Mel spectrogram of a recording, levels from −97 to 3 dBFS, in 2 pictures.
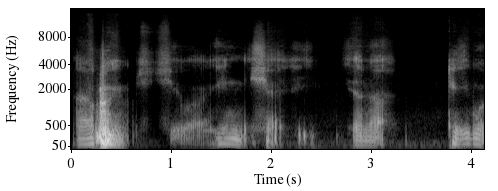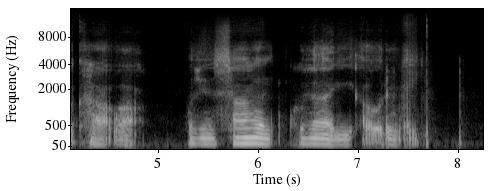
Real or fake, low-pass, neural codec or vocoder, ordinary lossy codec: fake; 14.4 kHz; codec, 32 kHz, 1.9 kbps, SNAC; none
